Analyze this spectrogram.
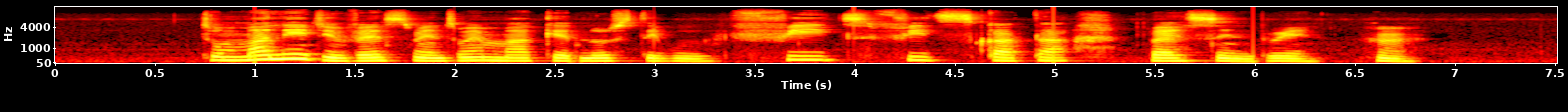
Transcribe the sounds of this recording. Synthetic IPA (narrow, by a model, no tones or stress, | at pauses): tʰumaned͡ʒĩɱvɛsmɛ̃ntwɛ̃nmakɛtnostebilfitfitskatapɛsĩnbɹẽn | h̩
